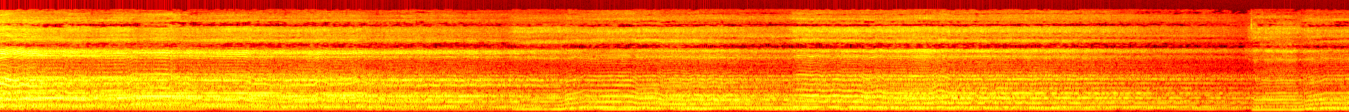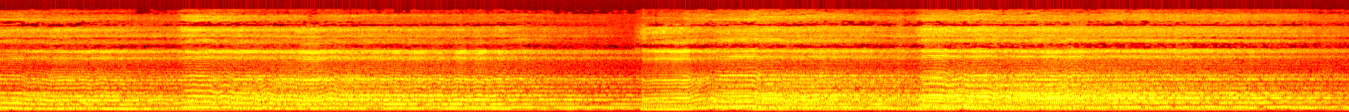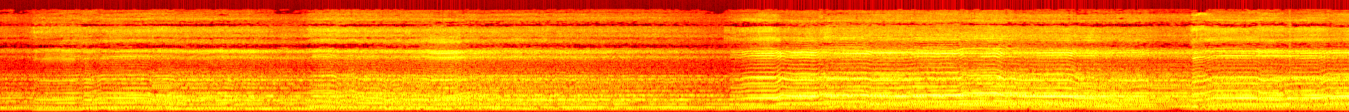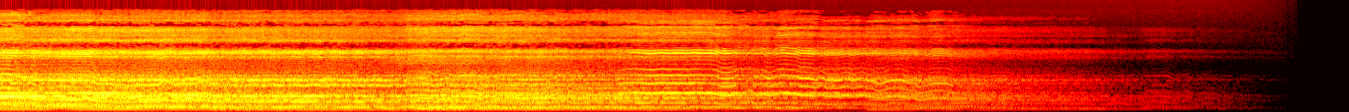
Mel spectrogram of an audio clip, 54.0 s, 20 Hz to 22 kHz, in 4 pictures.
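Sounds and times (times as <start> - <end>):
chant-style vocal music: 0.0 - 52.2.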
